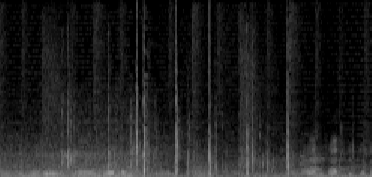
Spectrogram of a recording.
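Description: Longswords clashing in a sword bout: about six sharp strikes in quick, irregular succession through the second half, with spectators' voices underneath.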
